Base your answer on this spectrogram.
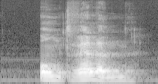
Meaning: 1. to well, to spring 2. to start to flow
- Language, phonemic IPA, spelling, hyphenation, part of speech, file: Dutch, /ˌɔntˈʋɛ.lə(n)/, ontwellen, ont‧wel‧len, verb, Nl-ontwellen.ogg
